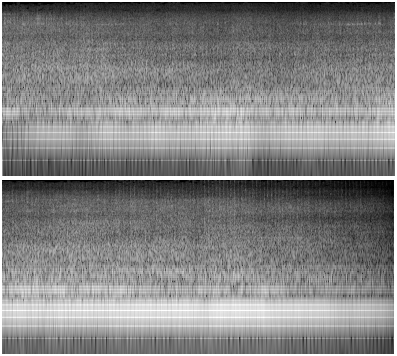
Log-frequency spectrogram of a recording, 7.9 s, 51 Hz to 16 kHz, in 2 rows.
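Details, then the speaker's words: 1985 Billy Goat leaf blower, Briggs & Stratton 8HP, after carburetor cleaning, new spark plug, oil, air filter and fuel tank: a steady, even mid-pitched hum with no misses or surging. It runs healthy. "80 bucks it runs pretty good yeah real happy with that"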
